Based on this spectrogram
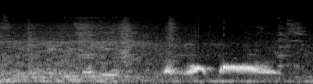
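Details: Energetic spotted dove song for luring: two quick rising coos lead into a sustained, level, throaty coo, then quiet, with soft low background murmur.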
